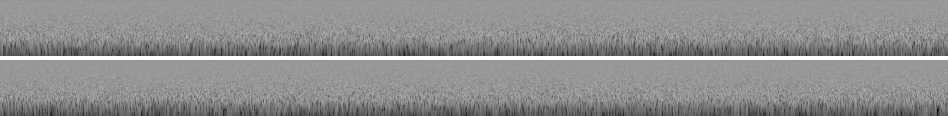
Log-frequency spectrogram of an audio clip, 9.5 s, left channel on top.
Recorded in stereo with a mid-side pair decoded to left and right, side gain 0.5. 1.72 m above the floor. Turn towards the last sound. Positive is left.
No sound to turn to.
